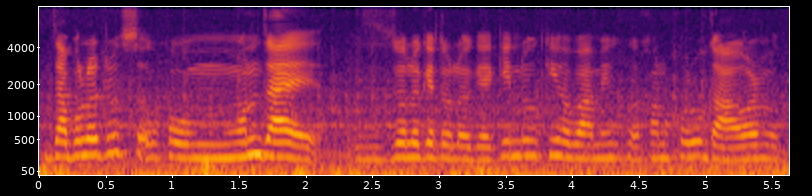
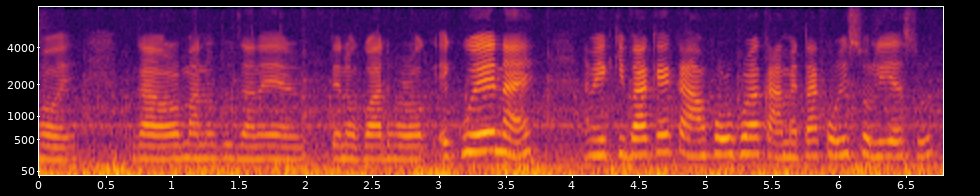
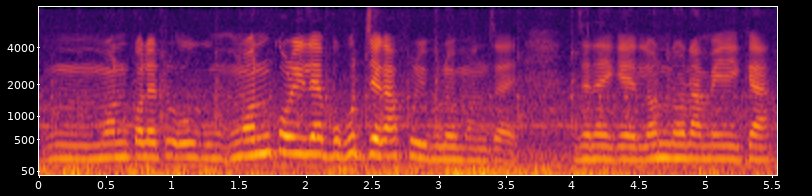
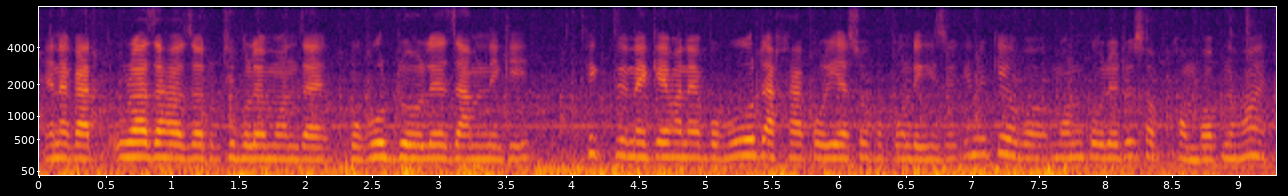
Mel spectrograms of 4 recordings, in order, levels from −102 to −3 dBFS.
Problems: background conversations at intervals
